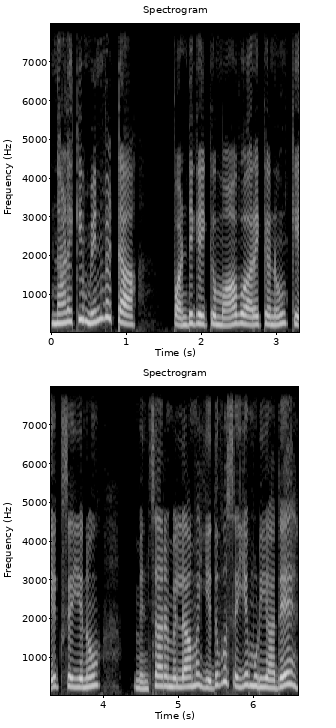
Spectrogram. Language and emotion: Tamil, fearful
